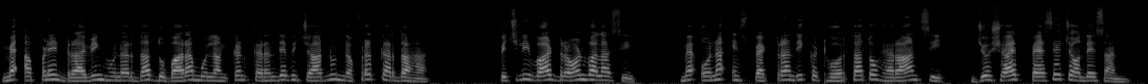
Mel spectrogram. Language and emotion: Punjabi, disgusted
